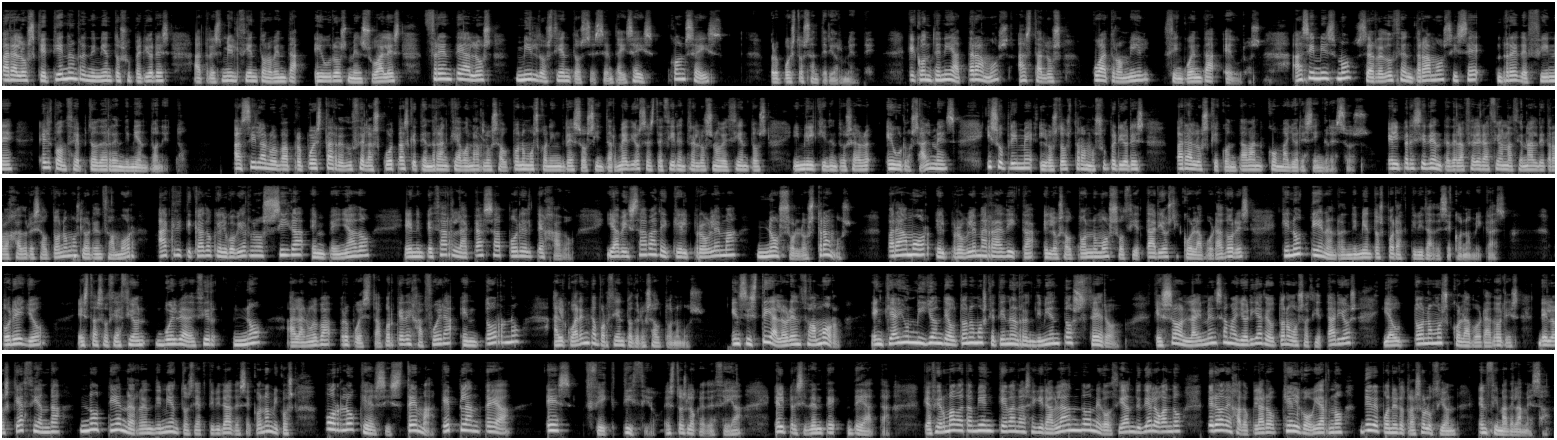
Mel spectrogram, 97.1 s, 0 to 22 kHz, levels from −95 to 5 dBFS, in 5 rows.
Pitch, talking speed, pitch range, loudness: 175 Hz, 140 wpm, 145-210 Hz, -24 LUFS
